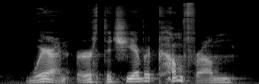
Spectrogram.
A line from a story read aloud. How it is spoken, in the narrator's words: Lynn exclaimed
